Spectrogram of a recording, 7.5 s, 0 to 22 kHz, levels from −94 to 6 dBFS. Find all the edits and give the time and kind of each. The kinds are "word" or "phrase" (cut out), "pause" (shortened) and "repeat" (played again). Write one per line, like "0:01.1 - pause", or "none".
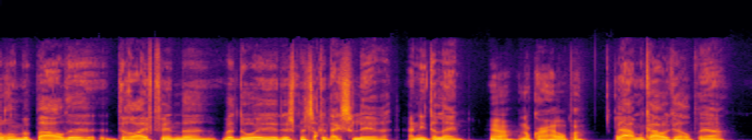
0:01.5 - word
0:03.2 - word
0:04.0 - pause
